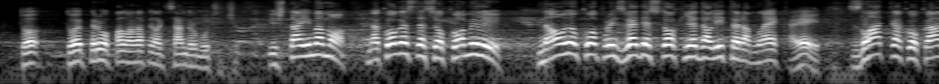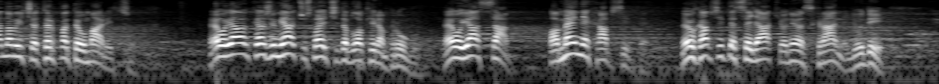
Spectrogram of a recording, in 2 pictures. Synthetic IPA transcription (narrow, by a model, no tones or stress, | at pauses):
t̪o | t̪oːjepr̩ʋo̞palonapod̪aleksand̪ɾuʋut͡ʂi̥t͡ɕu | iʃt̪aimamo̞nako̞ɡast̪eseo̞komilinao̞noko̞pɾoizʋe̞d̪est̪o̞ːxiʎad̪alit̪aɾamleːkʰa̰ejzlˠaːt̪̚kako̞kaːno̞ʋit͡ɕat̪r̩pat̪eumaɾḭt̪su̥ | eʋojaːʋamkaːʒemjaːt͡ɕusled̪et͡ɕid̪ablˠo̞kiːɾampɾuːɡṵ | e̞ʋo̞jaːsa̰ːm | pame̞nʲexapsit̪ḛ | nemoxapsit̪eseʎaːkeo̞nimasxɾaːnḛʎuːd̪ḭ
